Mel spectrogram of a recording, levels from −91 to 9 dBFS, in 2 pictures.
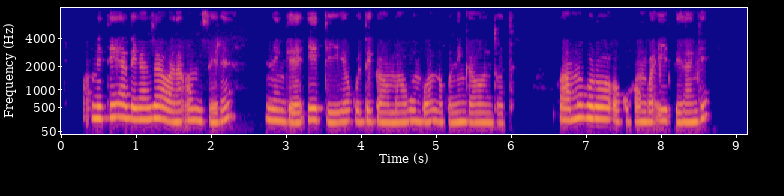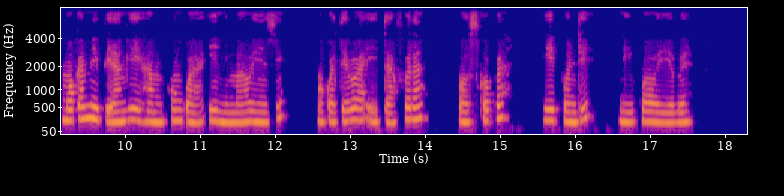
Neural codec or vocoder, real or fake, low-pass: none; real; 7.2 kHz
